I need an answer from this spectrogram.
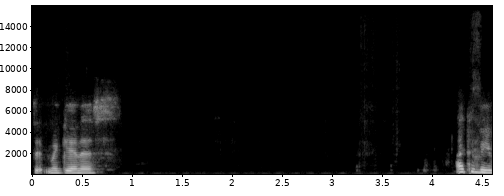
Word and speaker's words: McGinnis: the woman dope Magnus McGinnis McGinnis but he spells it out for us phonetically Mac genus gen jind g-i-n yeah but good McGinnis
